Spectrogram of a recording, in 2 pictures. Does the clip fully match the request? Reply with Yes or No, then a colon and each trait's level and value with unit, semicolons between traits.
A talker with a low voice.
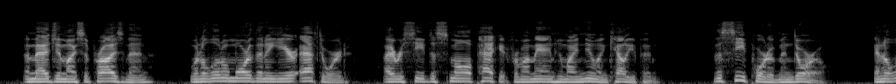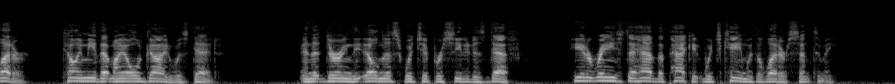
Yes: low, 130 Hz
